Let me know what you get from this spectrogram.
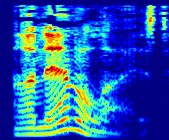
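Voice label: "unanalyzed", British English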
